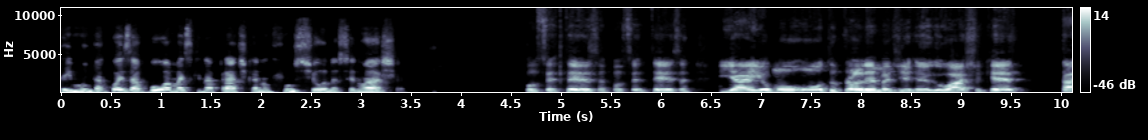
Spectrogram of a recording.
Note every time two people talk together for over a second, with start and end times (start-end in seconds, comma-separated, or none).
none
